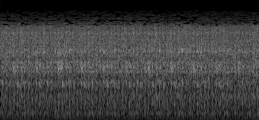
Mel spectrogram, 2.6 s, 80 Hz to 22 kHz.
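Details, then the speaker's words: Hino Lohan 500 FM 260 Ti truck J08E diesel just reassembled after overhaul: steady, even idle clatter, no knocks or misses, described as very smooth; normal idle. "untuk bunyinya sangat halus yakni sangat halus"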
